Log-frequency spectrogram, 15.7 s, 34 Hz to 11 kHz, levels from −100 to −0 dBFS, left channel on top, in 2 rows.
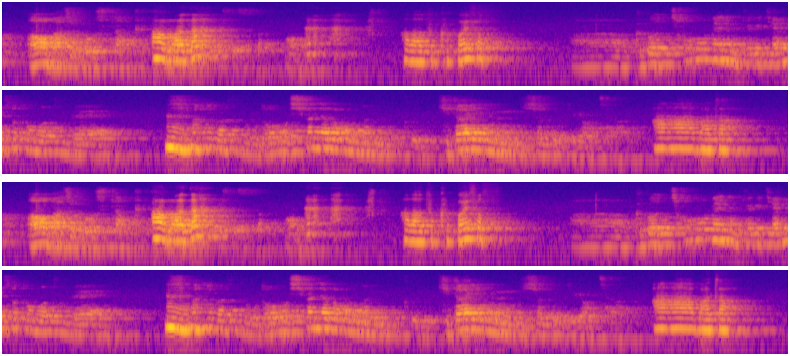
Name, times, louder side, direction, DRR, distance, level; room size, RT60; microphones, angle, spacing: voice 1, 0.3-2.2 2.6-3.0 5.7-8.9 9.6-14.1, equal, 15° right, -4 dB, 3.5 m, -32 dB
voice 2, 1.5-2.0 3.0-3.4 4.0-4.9 9.5-9.9 14.4-15.2, right 2 dB, 65° right, 6 dB, 1.4 m, -23 dB
14.5 x 14.0 x 3.7 m, 1.0 s
head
